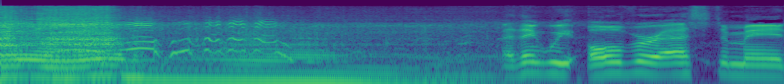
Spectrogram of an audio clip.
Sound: yelling

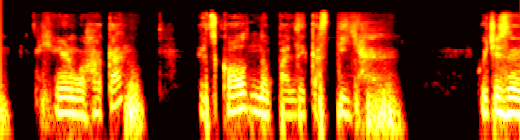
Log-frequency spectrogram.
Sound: speaking in foreign language

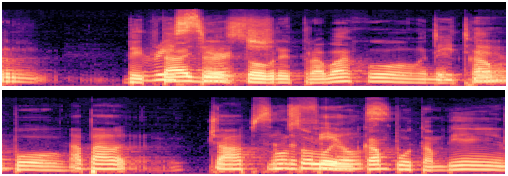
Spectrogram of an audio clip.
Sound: speaks in foreign language

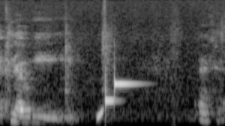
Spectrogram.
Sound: social media notifications dinging

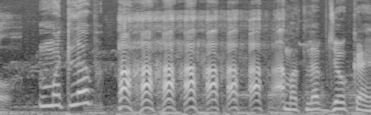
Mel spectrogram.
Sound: laughs

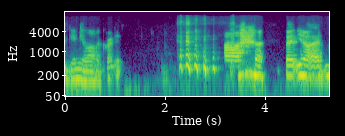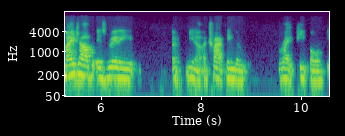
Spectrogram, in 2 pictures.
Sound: laughter

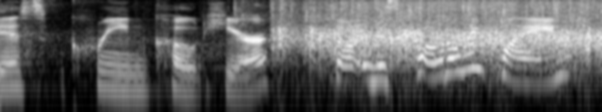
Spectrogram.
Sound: applause

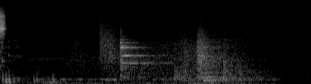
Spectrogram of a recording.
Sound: metallic clinking

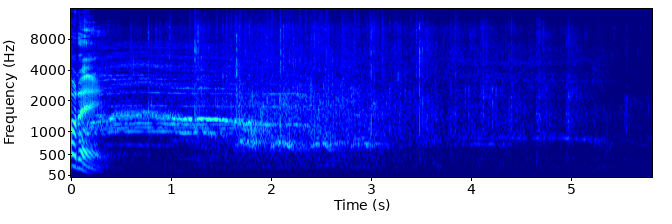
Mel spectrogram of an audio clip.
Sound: audience applauding and cheering

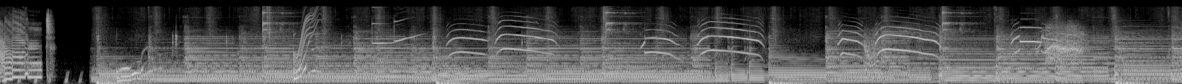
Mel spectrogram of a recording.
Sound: chirping

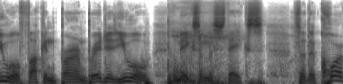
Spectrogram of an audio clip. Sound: imitates explosion

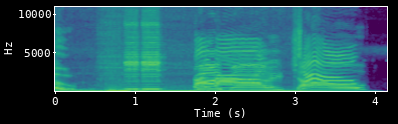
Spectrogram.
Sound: horn toots

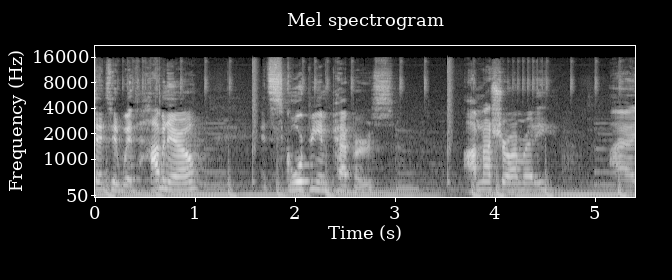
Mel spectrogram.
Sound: none

